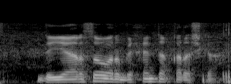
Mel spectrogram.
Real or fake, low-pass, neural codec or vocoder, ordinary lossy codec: real; 7.2 kHz; none; none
